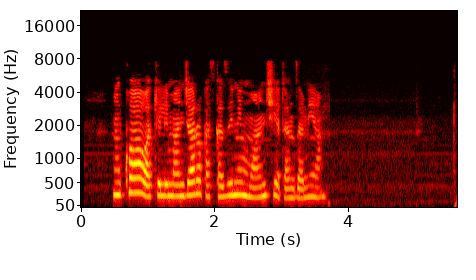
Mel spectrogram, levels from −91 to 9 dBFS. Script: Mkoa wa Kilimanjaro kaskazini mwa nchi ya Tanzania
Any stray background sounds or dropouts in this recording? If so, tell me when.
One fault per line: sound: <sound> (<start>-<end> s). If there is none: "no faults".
no faults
